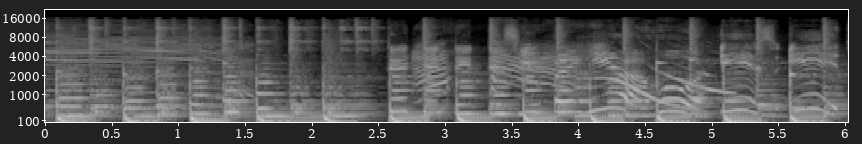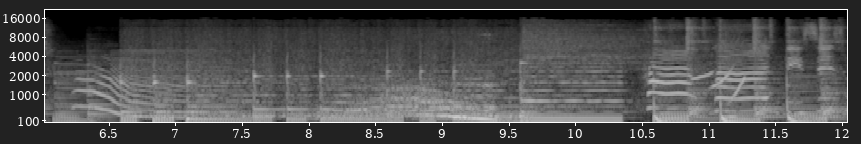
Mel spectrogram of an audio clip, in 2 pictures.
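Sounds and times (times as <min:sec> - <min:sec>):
children's song music: 0:00.0 - 0:12.0
cartoon tiger roar: 0:08.1 - 0:09.6.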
